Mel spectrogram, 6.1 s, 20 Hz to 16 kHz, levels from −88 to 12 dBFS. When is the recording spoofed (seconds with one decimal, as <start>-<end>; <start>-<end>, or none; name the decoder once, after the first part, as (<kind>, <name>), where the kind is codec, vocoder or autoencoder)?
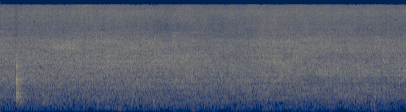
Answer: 2.3-6.1 (codec, SNAC)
